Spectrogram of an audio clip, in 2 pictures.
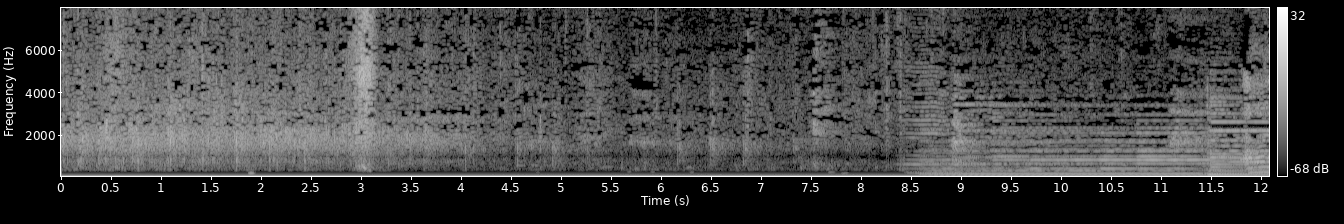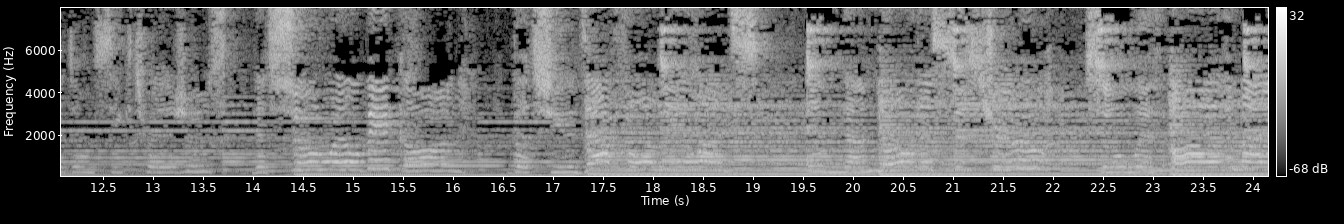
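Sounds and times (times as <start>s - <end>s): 
crowd clapping: 0.0s - 8.2s
sustained musical chords: 8.6s - 24.1s.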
